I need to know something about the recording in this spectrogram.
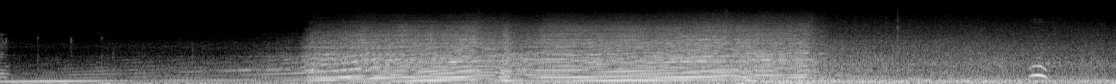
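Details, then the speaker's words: BMW E93 M3 DCT, 125,000 miles, new stiffer 034 Motorsports transmission mounts, valves open, windows half open: hard pulls through crisper shifts, then faint gear whine under the exhaust decelerating to a stop; normal, nothing wrong. "wo when you decelerate little more noise totally fine here coming to a stop yeah so you hear that it's a little more gear wine a little more transmission wine makes it sound like a race car"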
